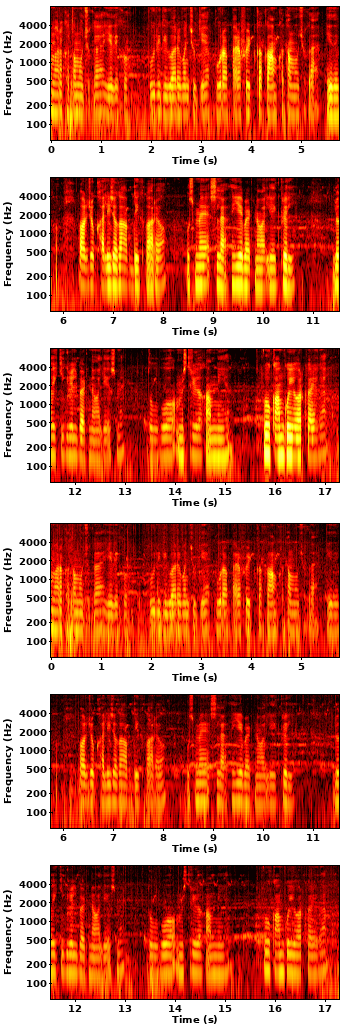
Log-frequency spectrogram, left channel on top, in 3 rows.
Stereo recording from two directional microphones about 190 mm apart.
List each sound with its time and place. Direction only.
0.4 s speech: 25° left (ahead or behind)
13.6 s speech: 5° left (ahead or behind)
14.1 s speech: 30° left (ahead or behind)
